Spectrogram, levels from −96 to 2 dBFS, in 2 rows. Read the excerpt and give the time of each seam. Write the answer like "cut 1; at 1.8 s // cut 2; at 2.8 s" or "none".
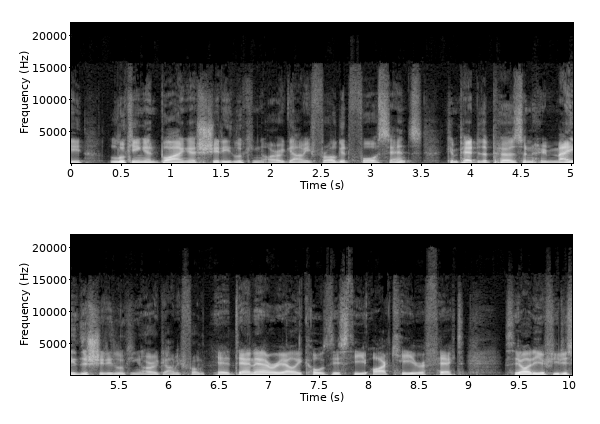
cut 1; at 6.3 s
